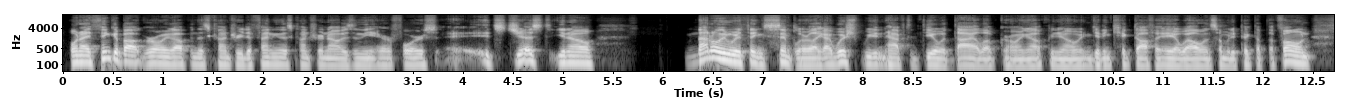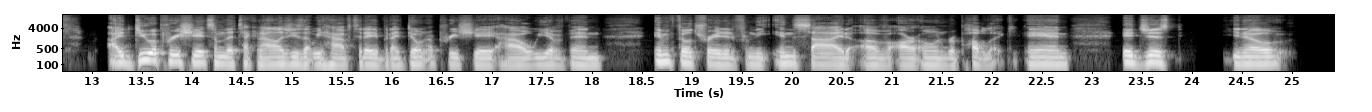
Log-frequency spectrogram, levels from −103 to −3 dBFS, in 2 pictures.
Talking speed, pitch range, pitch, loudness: 205 wpm, 100-120 Hz, 105 Hz, -23 LUFS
